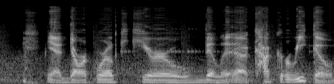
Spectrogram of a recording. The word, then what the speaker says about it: Kakariko: dark world kikiro villa kakariko village as it's pronounced oh really i thought it was carico yeah me too i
